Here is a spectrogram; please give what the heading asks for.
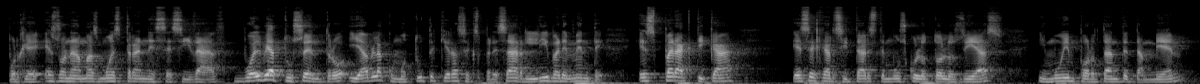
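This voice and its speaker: Man, young adult, motivational coaching talk, emphatic and repetitive, bright tone. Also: medium pitch. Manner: emphatic, repeats key phrases, slows down on points. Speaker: coach giving dating and confidence advice.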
